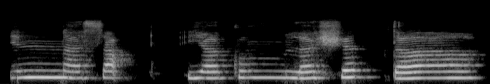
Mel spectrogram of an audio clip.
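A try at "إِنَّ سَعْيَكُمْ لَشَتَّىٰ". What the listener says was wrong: Okay, so what you did was you made a bit of a jerk sound here, okay? That's not the case. The ayin is a very smooth sound. Sa yakum.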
